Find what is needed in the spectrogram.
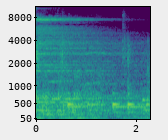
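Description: Background instrumental music with held notes that change from note to note, fading slightly toward the end.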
